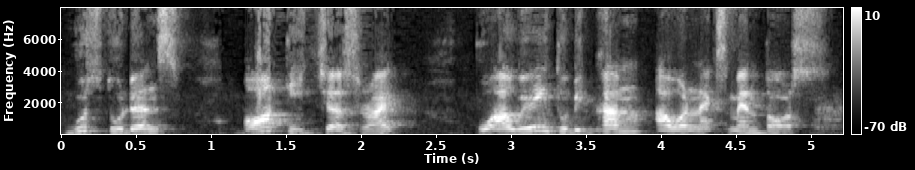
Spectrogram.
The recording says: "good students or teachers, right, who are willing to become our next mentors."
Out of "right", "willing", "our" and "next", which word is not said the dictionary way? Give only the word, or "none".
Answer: willing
